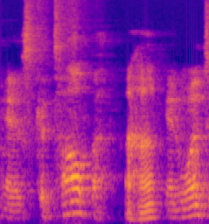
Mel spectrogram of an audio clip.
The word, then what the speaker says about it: catalpa: I knew there was something deeper, and They're actually misnamed. Botanist who named them mispronounced the word catawba. Catawba. And he thought that because it was a southern tree, and he's the one that registered its genus and species. And he got it wrong as catalpa.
